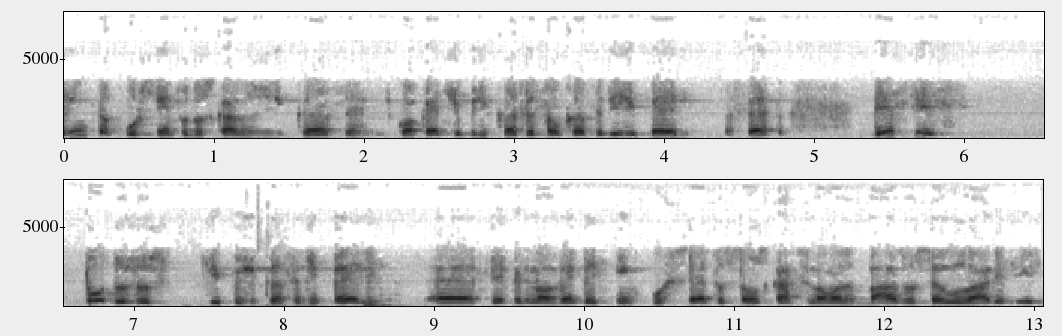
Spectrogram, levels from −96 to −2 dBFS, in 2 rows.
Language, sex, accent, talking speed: Portuguese, male, Brazilian, 145 wpm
